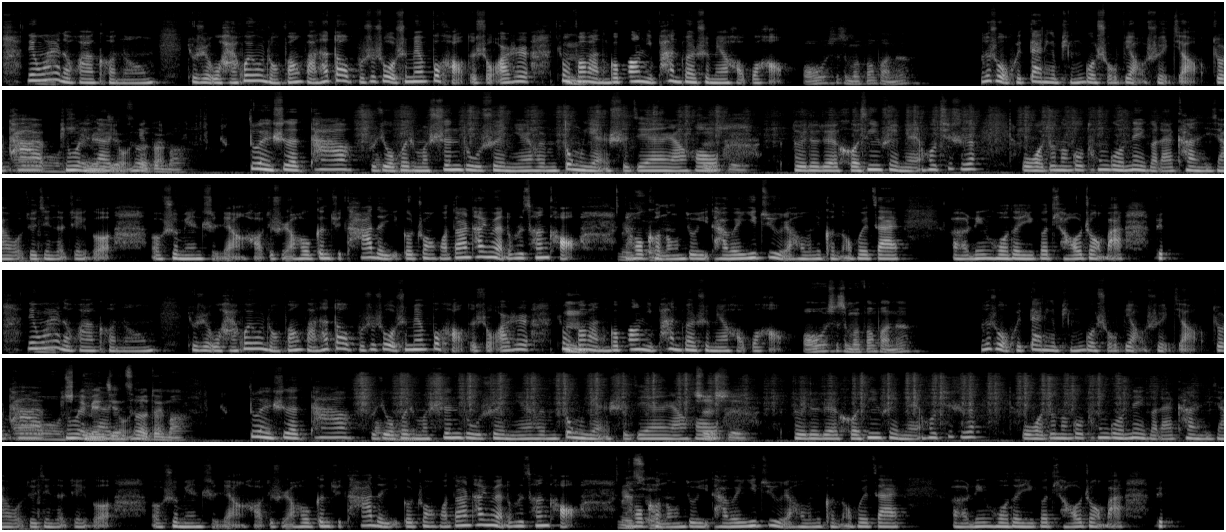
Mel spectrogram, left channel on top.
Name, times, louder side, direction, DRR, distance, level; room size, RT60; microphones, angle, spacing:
voice 1, 0.0-7.8 9.8-13.8 14.7-19.7 20.1-36.0, left 2 dB, 25° left, 0.4 m, -30 dB
voice 2, 8.0-9.1 12.3-14.1 15.9-16.5 19.1-19.7 30.6-31.0, right 4 dB, 75° right, 0.8 m, -35 dB
sound 1, 13.0-24.8, right 3 dB, 30° right, 3.3 m, -46 dB
13.5 x 12.0 x 3.0 m
head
